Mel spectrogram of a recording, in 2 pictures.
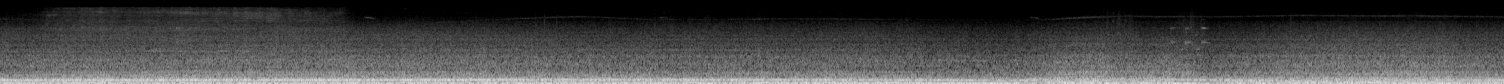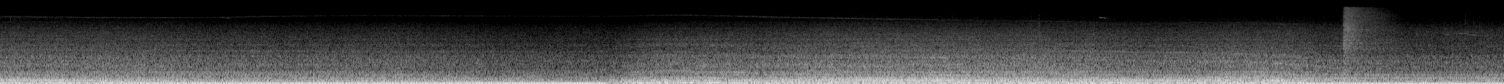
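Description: Inside a 2004 Gillig Advantage transit bus under way: the engine and drivetrain run with a steady drone that falls in pitch about twelve seconds in and drops off briefly around twenty seconds in, with a faint high whine above it. Short hisses of air come at the start and near the end.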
